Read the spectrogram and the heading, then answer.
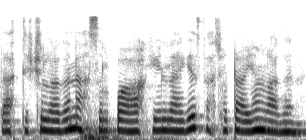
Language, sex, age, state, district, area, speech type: Kashmiri, female, 45-60, Jammu and Kashmir, Anantnag, rural, spontaneous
